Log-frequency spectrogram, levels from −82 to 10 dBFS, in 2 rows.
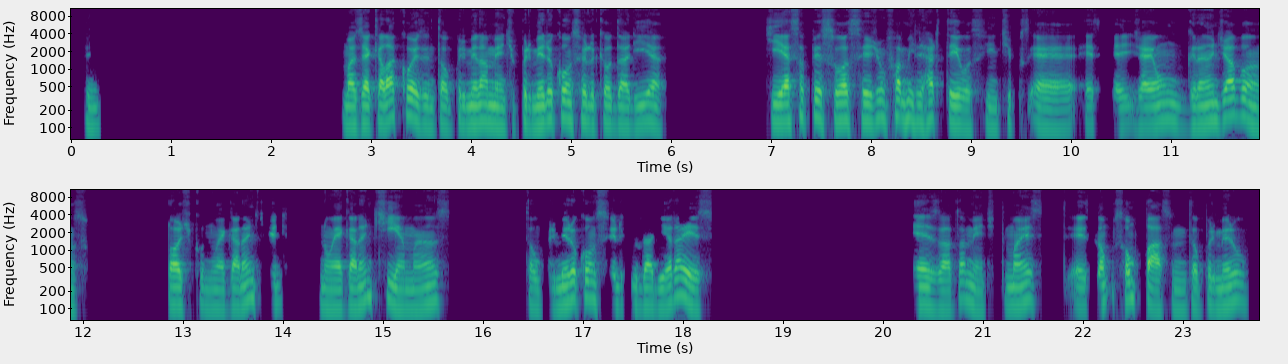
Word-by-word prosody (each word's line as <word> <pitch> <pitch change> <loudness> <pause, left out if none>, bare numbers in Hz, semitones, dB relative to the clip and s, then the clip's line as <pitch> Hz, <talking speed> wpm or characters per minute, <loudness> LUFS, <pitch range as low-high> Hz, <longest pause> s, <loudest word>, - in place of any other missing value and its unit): Sim. 110 0 -8 2.4
Mas 115 0 +2
é 120 - +9
aquela 135 +4 +5
coisa, 140 -5 +2
então, 110 0 -2
primeiramente, 115 0 0
o - - -23
primeiro 120 +4 +2
conselho 135 -4 +1
que - - -15
eu 120 - +2
daria, 115 0 0 1.0
que 125 0 +2
essa 125 +3 +5
pessoa 135 -1 +2
seja 135 +1 0
um 140 - -3
familiar 135 -1 +1
teu 115 -5 +2
assim, 105 +1 -8
tipo, 105 - -14
é 100 -1 0 0.4
é - - -6
ai 115 +1 -4
já 110 0 +1
é 115 - +6
um 130 +1 -1
grande 120 +5 -1
avanço, 155 -9 +2 0.8
lógico 115 0 +2
não 105 0 -7
é 105 - -1
garantia 120 +3 -2
de 125 - -19 0.3
não 110 -2 -4
é 105 - +3
garantia 120 +1 0
mas, 115 +6 -4 0.7
então, 110 - -5
o 105 - -11
primeiro 120 +6 0
conselho 140 -5 -3
que - - -13
eu 115 - -8
daria 115 0 +1
era 165 +5 +4
esse. 105 - -5 2.0
Exatamente, 110 0 -1
mas 120 +4 0 0.3
é 115 - -2
são 125 - 0
são 140 +1 0
passos, 105 -7 +2
né, 105 -1 -8
então 105 +2 -4
o - - -17
primeiro, 120 +4 -2
120 Hz, 145 wpm, -23 LUFS, 110-130 Hz, 2.4 s, é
